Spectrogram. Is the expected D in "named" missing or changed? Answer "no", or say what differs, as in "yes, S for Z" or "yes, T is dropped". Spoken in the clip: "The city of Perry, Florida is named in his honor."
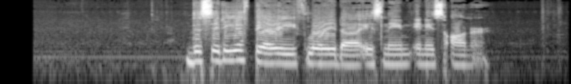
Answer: no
